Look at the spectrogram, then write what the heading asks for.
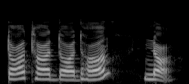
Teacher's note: तो हिंदी की दंत ध्वनियाँ यानी कि जिन्हें उच्चारित करते समय हमारी जो जीभ है वो किस में स्पर्श होती है, वो हमारे दांतों में स्पर्श होती है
